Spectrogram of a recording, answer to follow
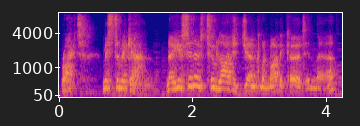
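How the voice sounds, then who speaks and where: A man acts a well-meaning, dim toff in a 1940s radio comedy. The voice sits very high and is fussy and plummy. The sound is dull, with faint music behind. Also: sing-song, moderate pace. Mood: eager. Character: dim-witted, earnest upper-class toff turned amateur sleuth.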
